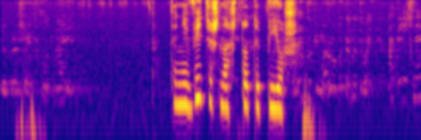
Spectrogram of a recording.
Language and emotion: Russian, neutral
